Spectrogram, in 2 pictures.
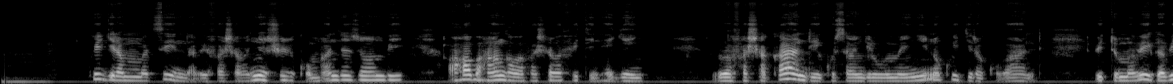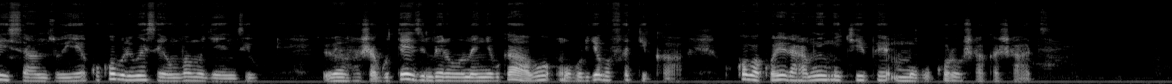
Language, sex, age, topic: Kinyarwanda, female, 25-35, education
